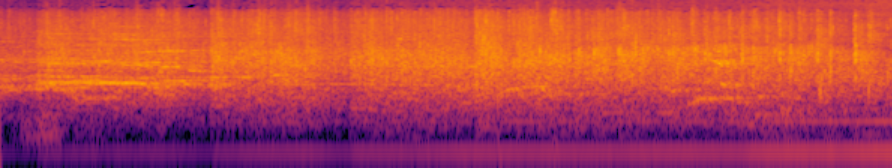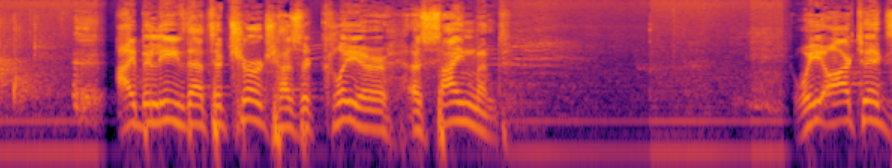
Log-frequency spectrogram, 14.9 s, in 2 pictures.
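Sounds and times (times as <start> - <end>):
shouts and cheering voices: 0.0 - 7.0
audience clapping: 0.0 - 8.0
speech: 8.5 - 11.8, 14.1 - 14.8.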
